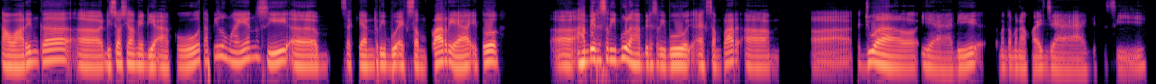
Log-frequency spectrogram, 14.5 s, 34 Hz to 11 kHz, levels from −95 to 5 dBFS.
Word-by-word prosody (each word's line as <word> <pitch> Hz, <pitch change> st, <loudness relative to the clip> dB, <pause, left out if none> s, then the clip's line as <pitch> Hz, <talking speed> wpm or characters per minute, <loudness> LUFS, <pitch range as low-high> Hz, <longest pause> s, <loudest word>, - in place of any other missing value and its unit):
tawarin 120 Hz, +5 st, +1 dB
ke, 170 Hz, -, -2 dB, 0.3 s
eee, 120 Hz, -2 st, 0 dB
di 125 Hz, -, -4 dB
sosial 135 Hz, +2 st, +1 dB
media 125 Hz, -3 st, 0 dB
aku, 120 Hz, +6 st, -1 dB
tapi 175 Hz, +7 st, -7 dB
lumayan 195 Hz, -1 st, -1 dB
sih, 165 Hz, -4 st, +2 dB
eee, 120 Hz, -2 st, +1 dB, 0.2 s
sekian 125 Hz, -2 st, -3 dB
ribu 130 Hz, 0 st, 0 dB
eksemplar 125 Hz, +7 st, +2 dB
ya 120 Hz, -5 st, +3 dB
itu, 155 Hz, +6 st, +3 dB, 0.7 s
eee, 125 Hz, -1 st, -1 dB
hampir 165 Hz, +5 st, +6 dB
1000 190 Hz, +2 st, +3 dB
lah, 155 Hz, -, +3 dB
hampir 130 Hz, 0 st, -4 dB
1000 130 Hz, 0 st, +3 dB
eksemplar, 130 Hz, +6 st, -3 dB
eee 115 Hz, -2 st, -3 dB, 0.6 s
eee, -, -, -7 dB, 0.2 s
kejual, 120 Hz, -6 st, +2 dB
iya 105 Hz, -4 st, -7 dB
di 120 Hz, +5 st, -2 dB, 0.2 s
teman 115 Hz, -1 st, -13 dB
teman 115 Hz, -1 st, -7 dB
aku 105 Hz, -, -24 dB
aja 100 Hz, -3 st, -7 dB
gitu -, -, -33 dB
sih. 110 Hz, +3 st, -13 dB
125 Hz, 140 wpm, -22 LUFS, 115-150 Hz, 0.7 s, hampir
